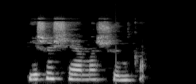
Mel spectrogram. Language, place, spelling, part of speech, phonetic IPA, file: Russian, Saint Petersburg, пишущая машинка, noun, [ˈpʲiʂʊɕːɪjə mɐˈʂɨnkə], LL-Q7737 (rus)-пишущая машинка.wav
- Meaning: typewriter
